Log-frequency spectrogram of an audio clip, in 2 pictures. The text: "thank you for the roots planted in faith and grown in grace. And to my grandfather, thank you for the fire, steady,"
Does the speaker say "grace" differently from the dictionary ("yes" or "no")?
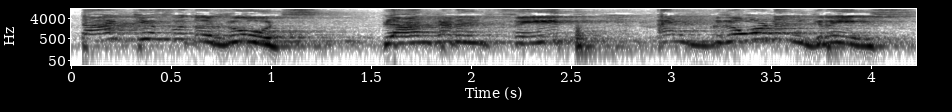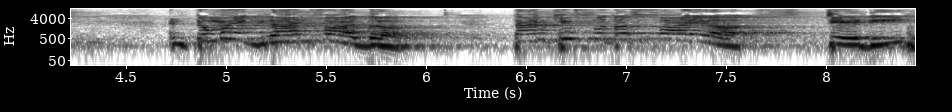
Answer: no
